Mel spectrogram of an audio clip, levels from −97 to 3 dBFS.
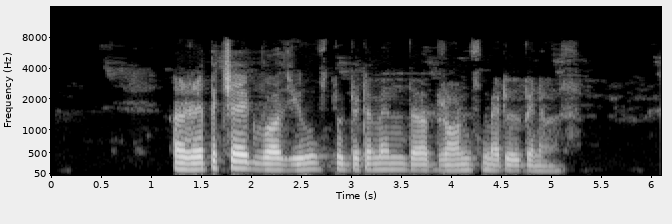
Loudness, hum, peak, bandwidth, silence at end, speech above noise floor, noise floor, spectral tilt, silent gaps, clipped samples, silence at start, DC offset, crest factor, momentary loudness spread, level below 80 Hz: -19 LUFS; none; -2 dBFS; 7.8 kHz; 1 s; 56 dB; -74 dBFS; -6.5 dB/octave; none; under 0.1%; 1.25 s; under 0.1%; 18 dB; 10 LU; -64 dBFS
